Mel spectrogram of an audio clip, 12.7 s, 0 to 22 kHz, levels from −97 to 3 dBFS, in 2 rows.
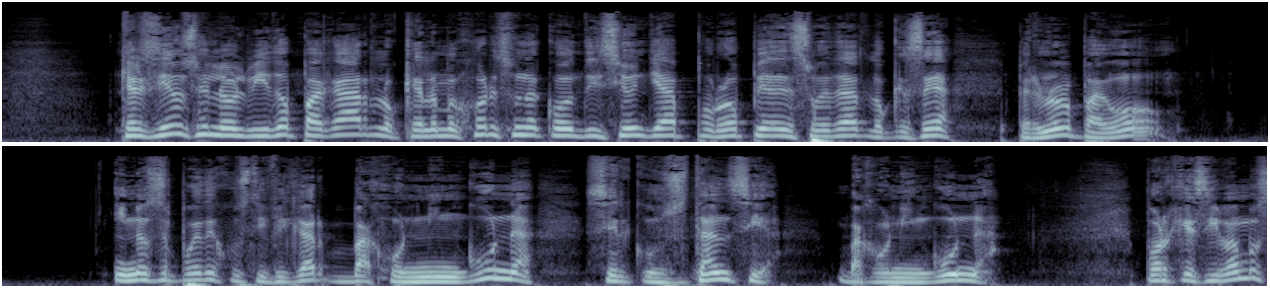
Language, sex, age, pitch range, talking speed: Spanish, male, 50-69, 140-190 Hz, 190 wpm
